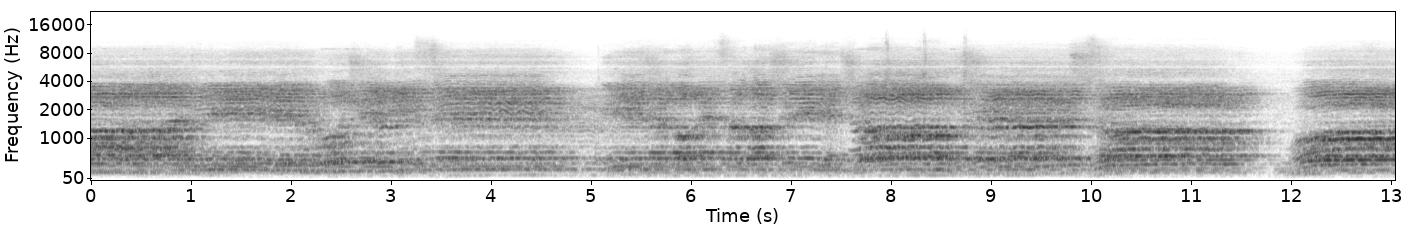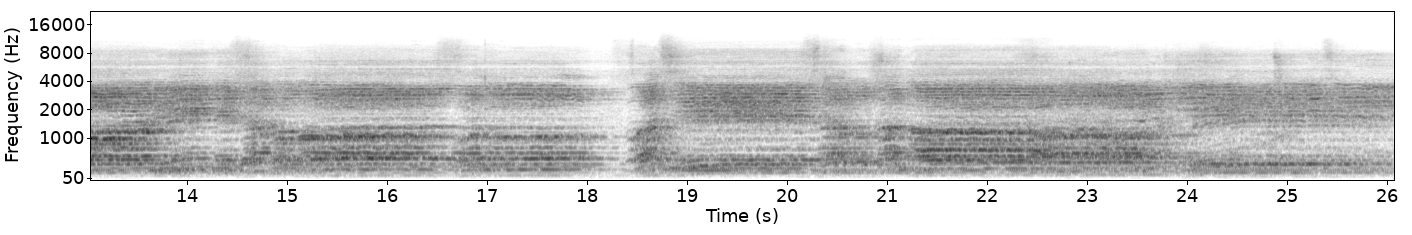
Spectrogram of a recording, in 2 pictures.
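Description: Orthodox church choir singing unaccompanied liturgical hymns in long phrases with brief breaks between them, sung while a candidate is led to the altar during a priest's ordination.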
